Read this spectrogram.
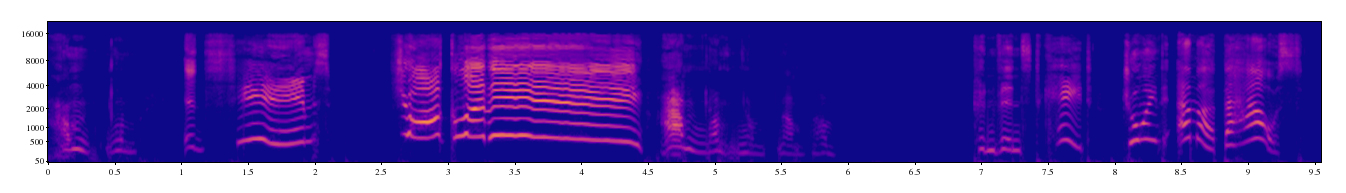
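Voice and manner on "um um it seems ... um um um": chewing while talking; munching between words; mouth full. A narrator's reading. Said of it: "already chewing a piece of the door".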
